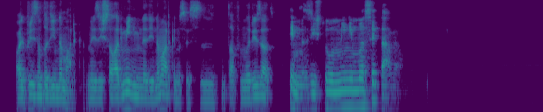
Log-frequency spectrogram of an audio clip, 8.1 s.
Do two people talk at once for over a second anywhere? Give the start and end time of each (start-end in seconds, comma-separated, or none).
none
